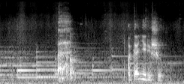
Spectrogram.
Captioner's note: grunts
